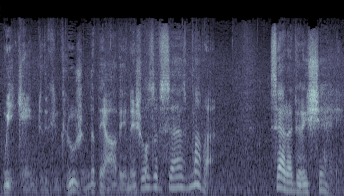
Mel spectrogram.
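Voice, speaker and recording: A man's voice: animated, normal speed, close to an everyday voice. A man playing a deferential, ceremonious manor servant in a video game, formal and eager to reassure. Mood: formal, careful. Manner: obsequious, formal, addresses listener in third person. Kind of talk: video game cutscene acting. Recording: constant rumbling background noise.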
